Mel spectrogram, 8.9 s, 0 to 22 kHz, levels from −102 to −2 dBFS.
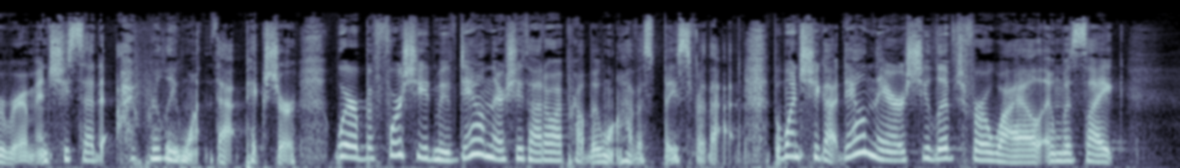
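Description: Nothing stood out on listening to this speech clip.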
